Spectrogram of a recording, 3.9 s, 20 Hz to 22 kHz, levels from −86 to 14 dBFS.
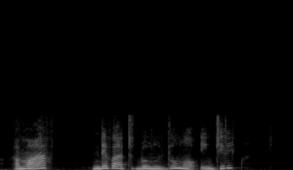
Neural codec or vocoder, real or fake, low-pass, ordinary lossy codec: codec, 16 kHz in and 24 kHz out, 0.6 kbps, FocalCodec, streaming, 2048 codes; fake; 7.2 kHz; none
